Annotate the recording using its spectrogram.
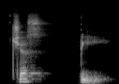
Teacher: We hear the T in just as a stop T between consonants, so you don't really hear it.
